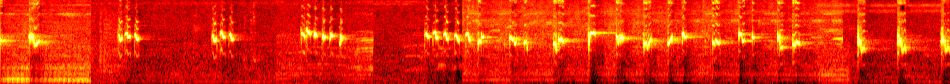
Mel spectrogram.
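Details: Trucukan, the yellow-vented bulbul, singing energetically in varied ropel, nrotok and ngecuplik styles: short bursts of liquid chirping notes separated by pauses, then a long uneven series of bright, slurred whistles, with a low hum early on.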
